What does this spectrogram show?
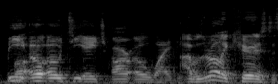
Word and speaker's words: Boothroyd: Was Major Broad. Boothroyd. Boothroyd. Okay. I don't know how you say it. It's Boothroyd.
